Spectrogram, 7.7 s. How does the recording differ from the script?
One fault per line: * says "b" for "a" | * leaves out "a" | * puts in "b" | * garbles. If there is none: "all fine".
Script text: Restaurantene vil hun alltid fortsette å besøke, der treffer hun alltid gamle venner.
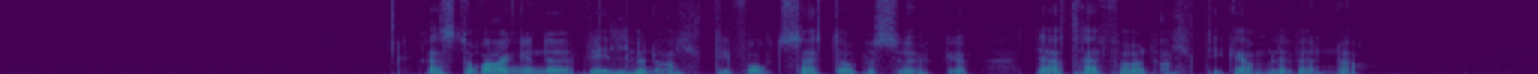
all fine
